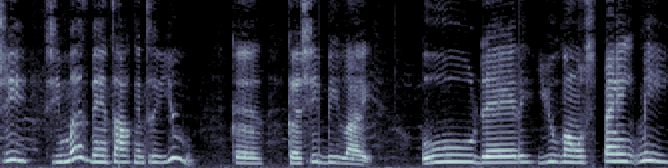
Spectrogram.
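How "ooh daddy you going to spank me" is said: put-on soft-spoken voice, much quieter. Retelling what the speaker's mama says, imitating her real soft voice. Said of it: "She be talking in a real soft voice".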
